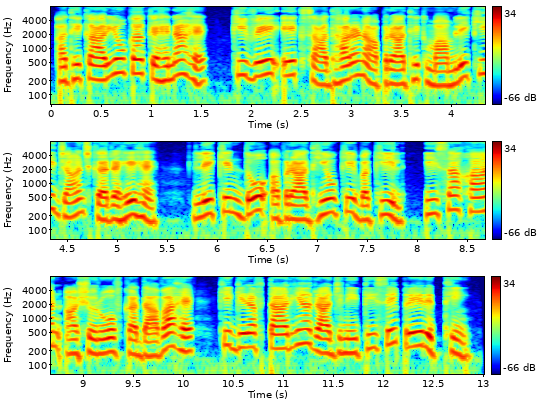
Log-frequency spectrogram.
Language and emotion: Hindi, neutral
